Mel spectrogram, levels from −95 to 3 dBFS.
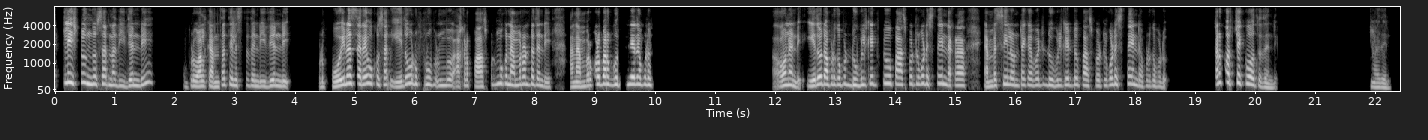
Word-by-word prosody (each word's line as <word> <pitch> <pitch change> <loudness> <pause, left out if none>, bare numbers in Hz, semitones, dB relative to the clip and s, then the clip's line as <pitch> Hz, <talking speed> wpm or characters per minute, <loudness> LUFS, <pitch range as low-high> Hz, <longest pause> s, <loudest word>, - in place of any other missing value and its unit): At least 310 0 +5
ఇంగోసారి 265 -1 +1
నాదిదండి, 205 - -1 0.7
ఇప్పుడు 185 +4 -5
వాళ్ళకంతా 180 +1 +1
తెలుస్తదండి. 200 -3 -4
ఇదండి 190 0 0 0.5
ఇప్పుడు 165 +1 -10
పోయినా 210 +10 +6
సరే, 255 -1 +5
ఒక్కొసారి 240 -4 -3
ఏదోకటి 260 +8 0
ప్రూఫుంబు 215 -4 -3 0.2
అక్కడ 205 +4 -4
పాస్పోర్ట్‌ముక 250 +11 0
నెంబరుంటదండి, 230 -6 0 0.4
ఆ - - -2
నెంబరు 185 +5 +1
కూడా 255 0 +4
మనకి 260 -3 +5
గుర్తులేనపుడు 250 +1 +3 2.2
అవునండి. 220 -2 +2 0.2
ఏదోటి 255 +5 +5
అప్పుడకప్పుడు 240 0 -3
డూబ్లికేటు 235 +4 -1
పాస్పోర్ట్‌లు 255 +1 0
కూడా 275 - +1
ఇస్తయండి. 265 -3 0
అక్కడ 215 0 +1 0.5
ఎంబసీ‌లుంటాయి 225 +3 -2
కాబట్టి, 225 +1 -4
డూబ్లికేటు 210 +2 -2
పాస్పోర్ట్‌లు 200 0 -4
కూడా 255 +1 +1
ఇస్తాయండి 255 -6 -1
అప్పుడుకప్పుడు. 190 -3 -9 0.8
కానీ 320 - +2
ఖర్చెక్కువవుతదండి. 250 - +1 1.7
అదండి. 145 -4 -8
225 Hz, 105 wpm, -21 LUFS, 195-255 Hz, 2.2 s, పోయినా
